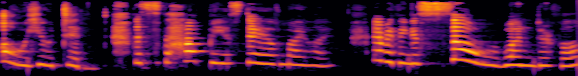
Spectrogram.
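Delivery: high, lifted cartoon princess voice. Acting out a scene with three fairies, doing a Rose voice impression. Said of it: "こういう声優のモノマネとかするの大好きなんで".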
